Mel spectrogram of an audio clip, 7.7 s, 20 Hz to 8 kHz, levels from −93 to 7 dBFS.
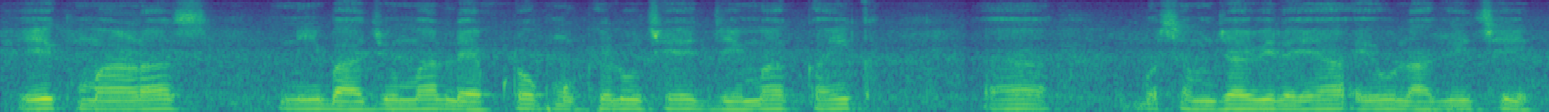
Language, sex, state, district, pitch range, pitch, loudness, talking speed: Gujarati, male, Gujarat, Valsad, 110-120 Hz, 120 Hz, -17 LUFS, 115 wpm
